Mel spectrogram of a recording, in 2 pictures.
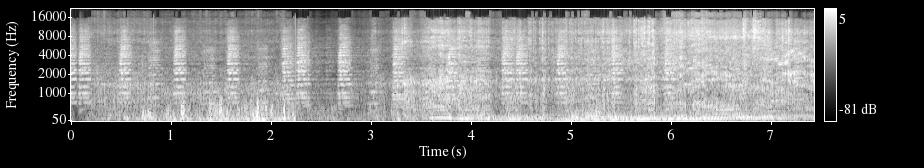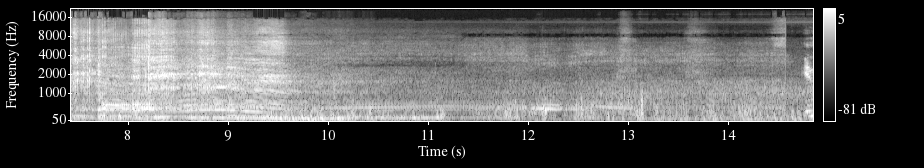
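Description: A tuned ZAZ Tavria and an American car rev and accelerate hard in a drag race, engines roaring loud and close with rising and falling pitch, gear changes and wind buffeting on the microphone.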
